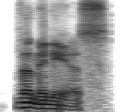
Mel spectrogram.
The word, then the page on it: vimineous: British English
